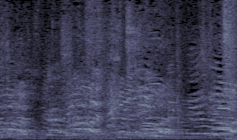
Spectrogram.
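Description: Several people talking and chattering in a room, with no other sound standing out.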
